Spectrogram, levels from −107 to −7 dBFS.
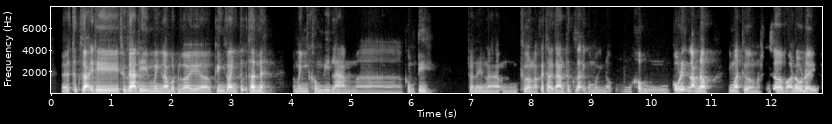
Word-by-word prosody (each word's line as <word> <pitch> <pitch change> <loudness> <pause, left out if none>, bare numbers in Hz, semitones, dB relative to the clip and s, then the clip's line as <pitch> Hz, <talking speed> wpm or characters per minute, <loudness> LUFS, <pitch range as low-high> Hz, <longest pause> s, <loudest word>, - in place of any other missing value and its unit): ờ, 110 - -3
thức 180 0 -4
dậy - - +7
thì 110 -2 +2
thực 120 - -5
ra 140 -1 +11
thì 125 -5 0
mình 105 -1 -3
là 105 -1 +4
một 105 +1 -5
người, 100 -2 -2
ờ, 95 -1 0
kinh 125 -2 -4
doanh 115 -2 +4
tự - - -5
thân 145 -3 +7
ấy, 140 0 +1 0.5
mình 95 0 -7
không 120 +4 -7
đi 115 0 -5
làm, 90 -5 -5
à, - - -13 0.7
công 120 -2 -10
ty, 130 -2 -4 0.7
cho 120 - -7
nên 115 -1 -8
là 95 -3 -4 0.3
thường - - -2
là 85 - -6
cái 135 - -5
thời - - 0
gian 125 -1 +3
thức 180 - -8
dậy - - -2
của 85 - -11
mình 90 +1 -14
nó - - -12
cũng 180 +1 -22
không 145 -5 -6 0.4
cố - - +1
định 185 - +3
lắm 110 -1 +2
đâu. - - +8 0.4
Nhưng 135 - -8
mà - - +5
thường 110 -5 -3
nó 95 - -13
sẽ - - -23
rơi 140 - +4
vào 115 - -1
đâu 130 +2 +2
đấy 115 -1 -1
115 Hz, 245 wpm, -22 LUFS, 100-130 Hz, 0.7 s, ra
